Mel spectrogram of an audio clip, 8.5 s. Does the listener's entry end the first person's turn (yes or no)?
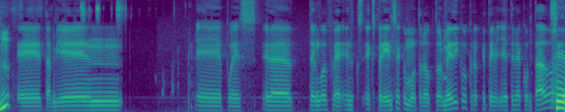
yes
